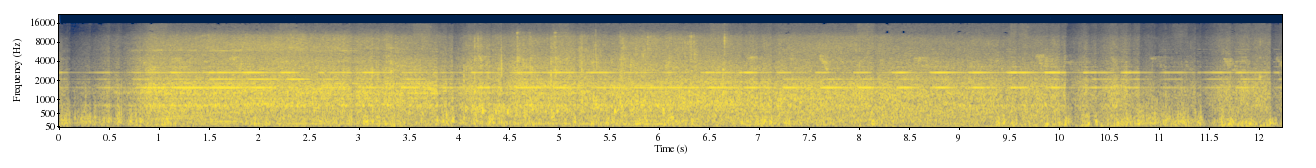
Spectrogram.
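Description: Diesel-hauled freight train of tank cars running past, a continuous rumble of locomotive engines and wheels on the rails. Several steady high-pitched ringing tones sound over it.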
